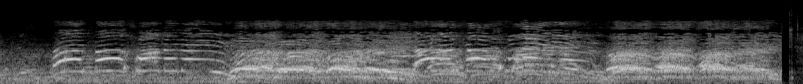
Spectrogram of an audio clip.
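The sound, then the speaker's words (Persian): A crowd at a cemetery ceremony in Iran chanting anti-government slogans: many voices shouting together in loud, rhythmic, repeated phrases that continue without a break. “ویدیوهای دریافتی از این مراسم نشان می‌دهد که با وجود جو شدید امنیتی در اطراف این آرامستان مردم شعارهای علیه حکومت سر دادند.”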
